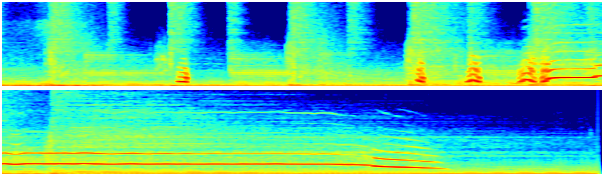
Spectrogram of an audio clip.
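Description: A few short yips, then one long coyote howl held on one pitch for about two seconds and falling away at the end, the kind of sound used to call in coyotes, over steady background music.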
